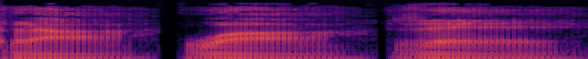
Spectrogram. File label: "raware", concat syllables; Affixing experiment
